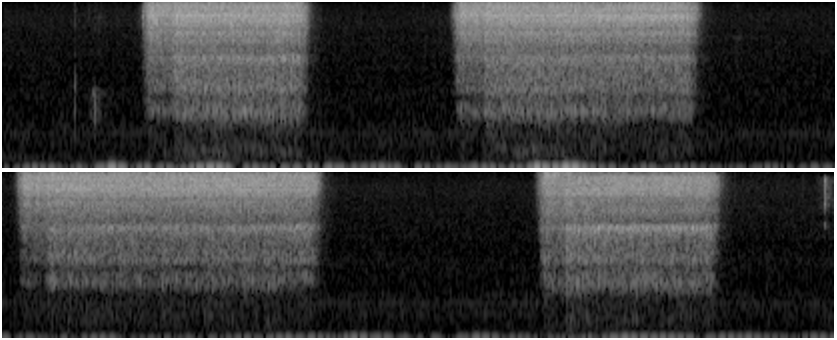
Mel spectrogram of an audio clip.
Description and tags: Extended bursts of an aerosol spray.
